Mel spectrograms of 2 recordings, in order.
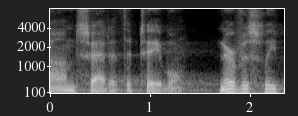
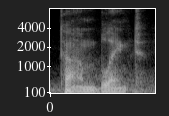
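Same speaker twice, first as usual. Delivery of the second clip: usual speaking voice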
